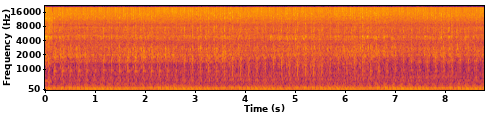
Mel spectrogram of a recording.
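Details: 2009 Chevrolet Duramax LMM dually at cold morning-startup idle: steady sharp knock, about ninety a minute, first mistaken for an exhaust leak; owner suspects an injector or a cracked flex-plate and tests by disabling cylinders.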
